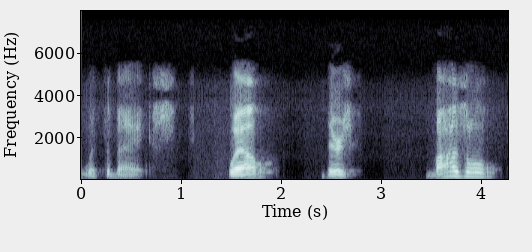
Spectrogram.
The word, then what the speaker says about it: Basel: Now, there are several levels of Basel compliance based on the Basel protocols, B-A-S-E-L, Basel, Switzerland, okay? And that's how it's pronounced in German. Basel.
